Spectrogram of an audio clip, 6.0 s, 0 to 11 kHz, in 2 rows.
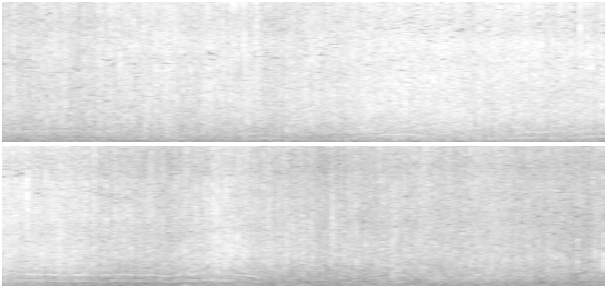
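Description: Dry leaves crunching and rustling under the tyres of an Axial SCX10.2 RC crawler as it drives close past, loudest about two seconds in and fading after four, with the thin wavering whine of its electric motor and gears.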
